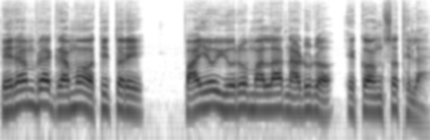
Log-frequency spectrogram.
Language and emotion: Odia, neutral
